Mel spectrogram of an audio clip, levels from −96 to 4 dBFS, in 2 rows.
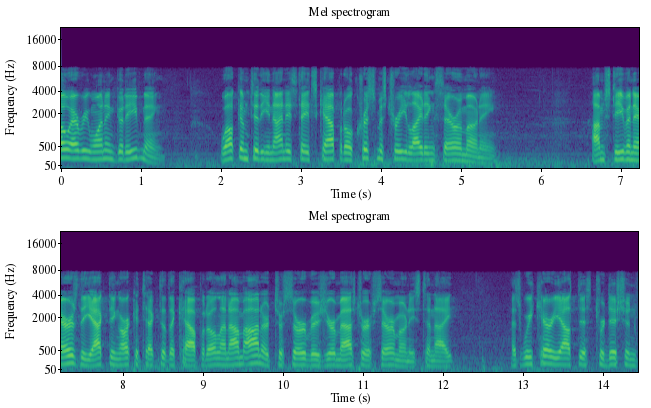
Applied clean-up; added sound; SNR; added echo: none; none; none; none.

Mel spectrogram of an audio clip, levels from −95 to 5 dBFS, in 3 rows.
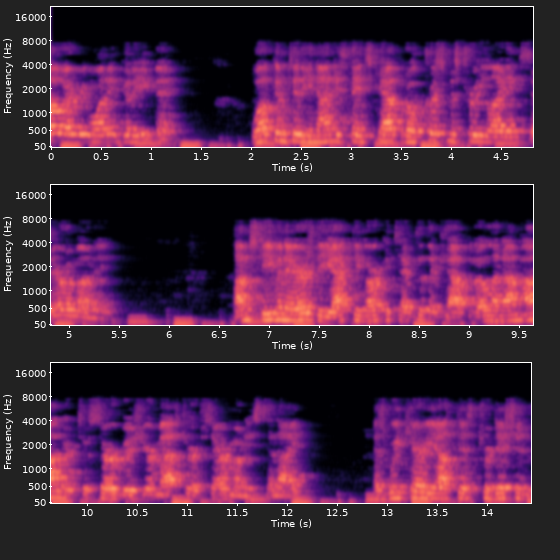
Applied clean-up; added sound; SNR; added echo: classical method WPE with log-MMSE.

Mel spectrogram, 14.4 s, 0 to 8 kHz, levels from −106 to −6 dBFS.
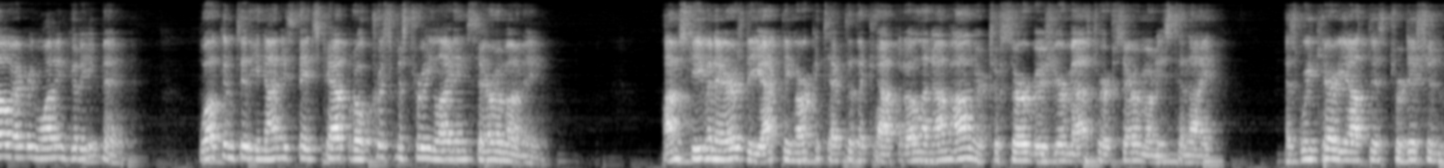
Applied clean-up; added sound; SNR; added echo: neural mask model DeepFilterNet 3.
